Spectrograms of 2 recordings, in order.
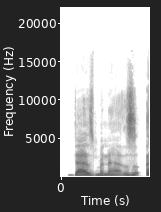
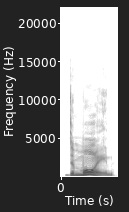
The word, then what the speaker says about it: Des Moines: I read it and I pronounced it as Des Moines. Everyone started asking what Des Moines was. So I showed them the card and was quickly told it's pronounced Des Moines. All this time I had been pronouncing it wrong and I was the laughingstock at the New Year's Eve party.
